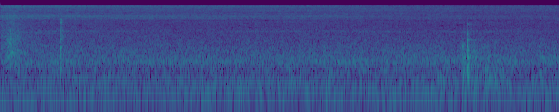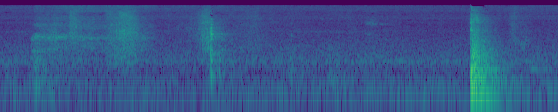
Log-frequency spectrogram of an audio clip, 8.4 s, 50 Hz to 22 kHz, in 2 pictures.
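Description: Stihl 028 chainsaw crankcase halves being handled and pressed together by hand: a few light clicks and a short scrape, then one sharp knock near the end, the loudest sound.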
